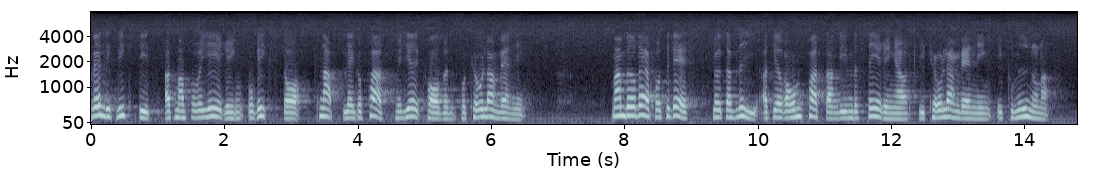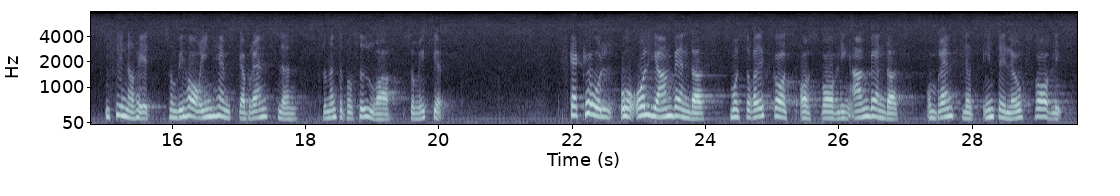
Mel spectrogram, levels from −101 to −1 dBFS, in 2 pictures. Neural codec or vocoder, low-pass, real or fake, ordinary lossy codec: codec, 16 kHz, 6 kbps, DAC; none; fake; none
